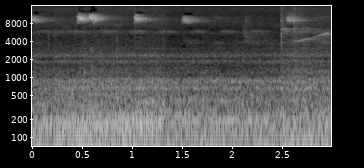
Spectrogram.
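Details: Ochre-collared piculet at the Botanical Garden, São Paulo, Brazil, 19 December 2017, giving very high, thin, sharp notes about every half second, over a steady low rumble of distant traffic.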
